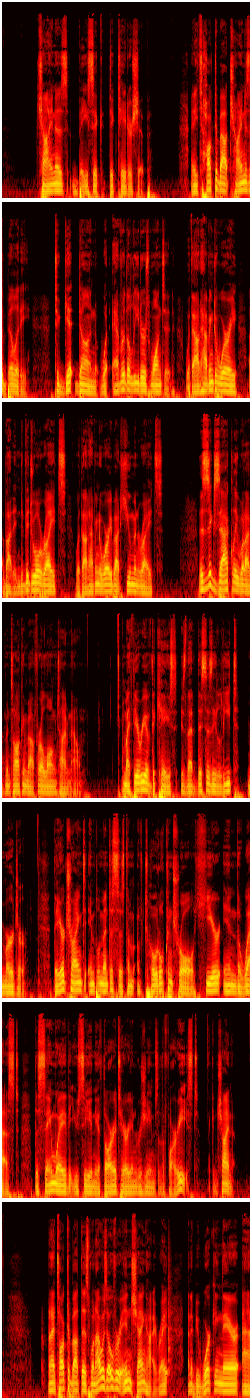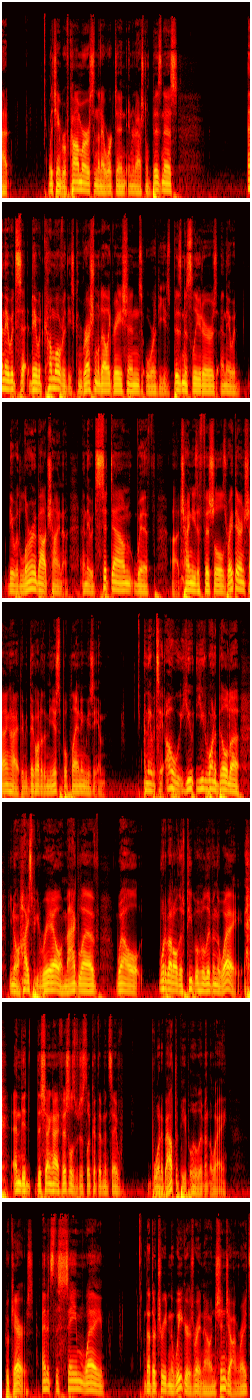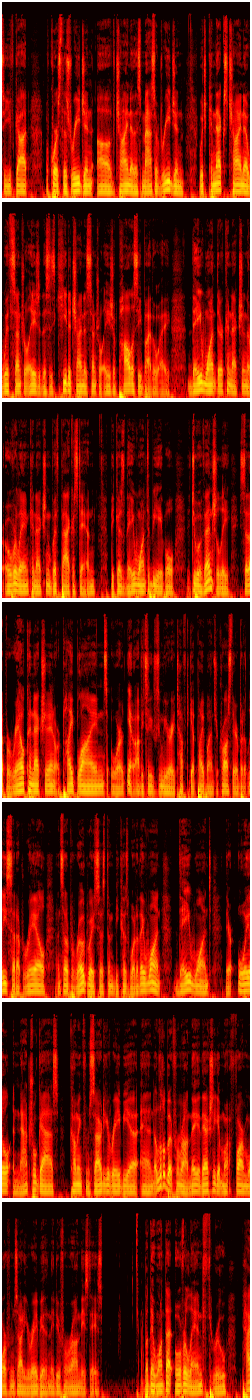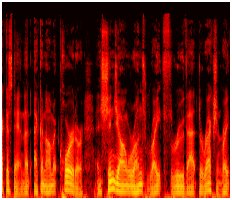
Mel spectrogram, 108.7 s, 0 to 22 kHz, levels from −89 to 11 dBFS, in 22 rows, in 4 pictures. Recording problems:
none

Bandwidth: 17.5 kHz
